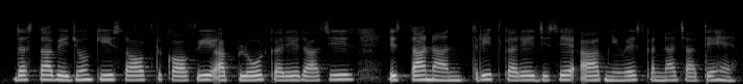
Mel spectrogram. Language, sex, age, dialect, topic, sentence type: Hindi, female, 56-60, Garhwali, banking, statement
